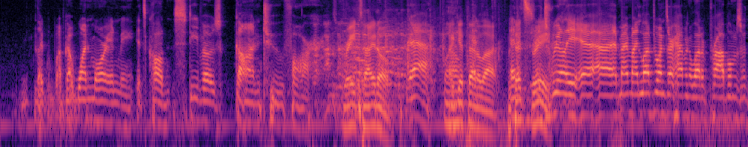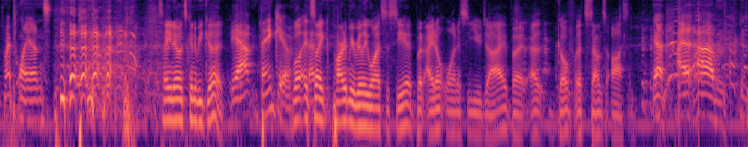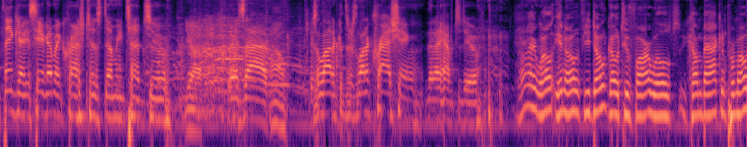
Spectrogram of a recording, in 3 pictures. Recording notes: Live from The Lab at the Hollywood Improv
